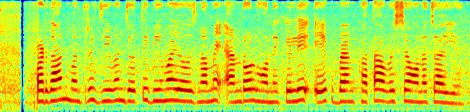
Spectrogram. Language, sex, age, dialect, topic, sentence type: Hindi, female, 25-30, Hindustani Malvi Khadi Boli, banking, statement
